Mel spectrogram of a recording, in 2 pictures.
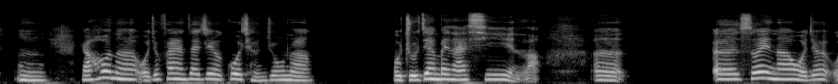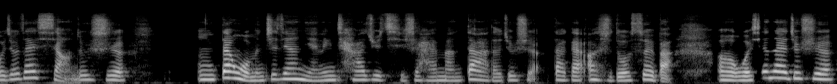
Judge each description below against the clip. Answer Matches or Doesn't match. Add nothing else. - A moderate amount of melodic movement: Matches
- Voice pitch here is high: Matches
